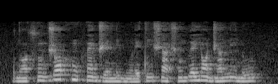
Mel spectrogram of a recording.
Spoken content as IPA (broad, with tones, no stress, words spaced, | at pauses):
dɔ̃˨ sũ˧ d͡ʒɔ˦ hũ˦˨fɛ̃˧ d͡ʒe˨ni˨ bũ˨ɾe˨˦ti˦ʃã˦˨ ʃũ˨˦bɛ˦jɔ̃˦˨d͡ʒã˨˦ nĩ˦˨nu˨˦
